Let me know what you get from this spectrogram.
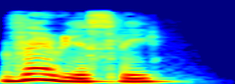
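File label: "variously", British English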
